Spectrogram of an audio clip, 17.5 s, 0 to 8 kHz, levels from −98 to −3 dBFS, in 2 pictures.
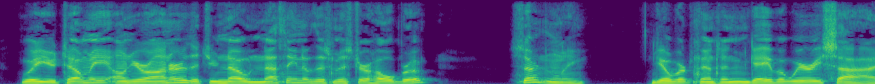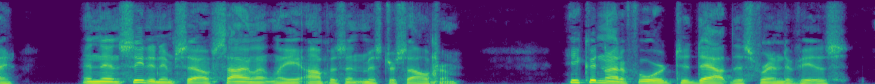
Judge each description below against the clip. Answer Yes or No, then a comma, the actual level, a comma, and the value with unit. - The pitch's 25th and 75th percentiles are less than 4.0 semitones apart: No, average, 5.0 semitones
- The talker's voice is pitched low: Yes, low, 130 Hz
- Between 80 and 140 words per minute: Yes, slow, 135 wpm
